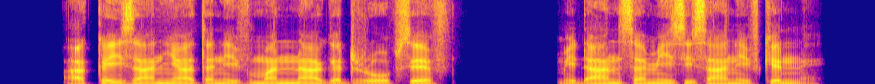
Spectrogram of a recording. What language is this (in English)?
Oromo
